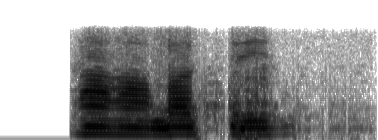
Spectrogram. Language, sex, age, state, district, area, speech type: Hindi, male, 30-45, Bihar, Madhepura, rural, conversation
